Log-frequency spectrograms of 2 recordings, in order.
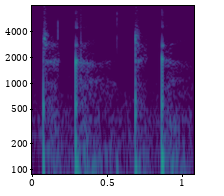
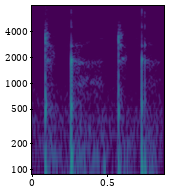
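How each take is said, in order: Both takes have the same delivery.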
